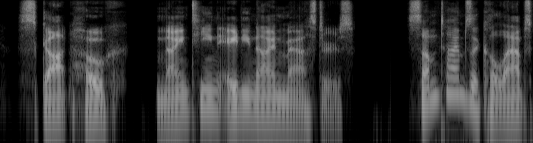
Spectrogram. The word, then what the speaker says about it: Hoch: the enduring and unfair Hoch rhymes with choke quip that dogged him afterward.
